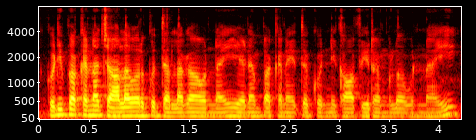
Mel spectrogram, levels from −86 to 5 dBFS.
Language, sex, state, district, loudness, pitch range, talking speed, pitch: Telugu, male, Telangana, Hyderabad, -19 LUFS, 105-115 Hz, 185 wpm, 105 Hz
